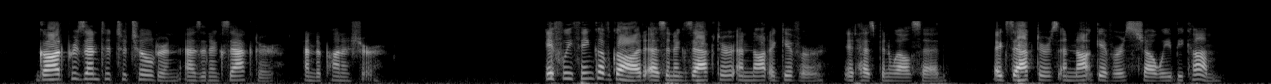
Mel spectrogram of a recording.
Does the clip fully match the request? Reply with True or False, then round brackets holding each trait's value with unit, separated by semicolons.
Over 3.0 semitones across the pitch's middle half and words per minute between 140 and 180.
True (3.4 semitones; 170 wpm)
